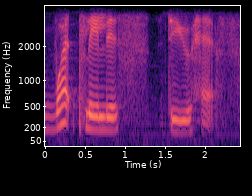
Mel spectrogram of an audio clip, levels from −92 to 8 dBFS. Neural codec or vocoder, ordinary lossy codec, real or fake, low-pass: none; Opus, 32 kbps; real; 3.6 kHz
